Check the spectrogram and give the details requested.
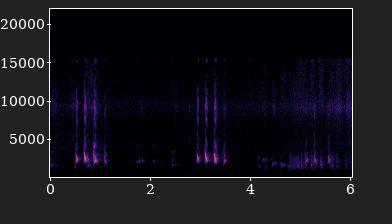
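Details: Young yellow-vented bulbul calling for its parent, giving clusters of three to four quick, shrill chirps. The clusters repeat about every two seconds, then trail into softer chatter.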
